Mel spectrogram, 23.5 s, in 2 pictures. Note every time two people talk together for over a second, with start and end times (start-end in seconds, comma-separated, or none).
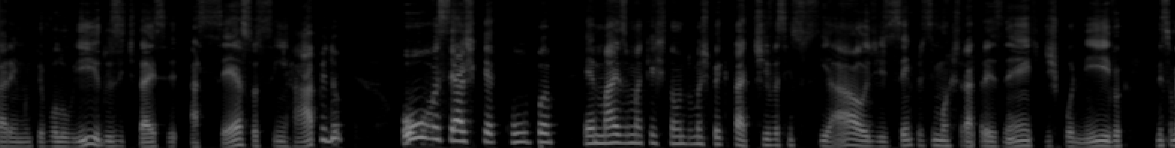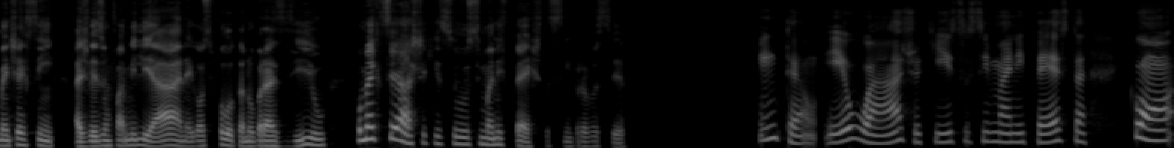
none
